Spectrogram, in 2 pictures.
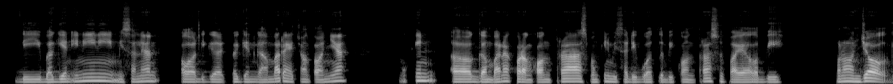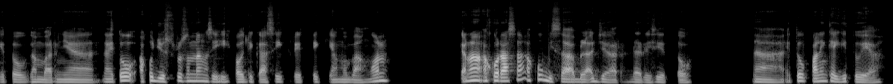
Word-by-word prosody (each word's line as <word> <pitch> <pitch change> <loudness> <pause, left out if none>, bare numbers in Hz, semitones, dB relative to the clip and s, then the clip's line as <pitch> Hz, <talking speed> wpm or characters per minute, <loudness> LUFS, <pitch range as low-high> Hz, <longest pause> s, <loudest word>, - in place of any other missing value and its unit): di 115 0 -3
bagian 115 +3 -1
ini 160 +4 +1
nih," 165 -2 +2
misalnya 130 +5 -2 0.2
kalau 120 0 +2
di 115 - -8
ga 115 -1 -1
bagian 120 -1 -4
gambar 120 +6 0
ya 125 - 0
contohnya 120 +8 +1 0.6
mungkin, 175 0 -1 0.2
eee, 120 0 +5
gambarnya 120 +4 +2
kurang 115 -4 +5
kontras 135 +5 +4
mungkin 120 +4 -3
bisa 110 -1 -5
dibuat 110 0 -2
lebih 110 +1 -5
kontras 125 +6 -2
supaya 110 -2 +2
lebih 115 0 -4 0.6
menonjol 140 -2 +5
gitu 115 -1 -4
gambarnya. 110 -2 -3
Nah, 125 - -2
itu 180 +1 +4
aku 180 - 0
justru 140 +4 -1
senang 155 -1 +1
sih 120 - -1 0.2
kalau 115 - +2
dikasih 115 0 -3
kritik 115 +1 -7
yang 110 - -3
membangun 110 - -1 0.8
karena - - +8
aku 180 - +5
rasa 160 +7 +6
aku 220 +3 0
bisa 145 -8 +2
belajar 115 -3 -2
dari 105 -2 -5
situ. 100 -2 -5 0.7
Nah, 110 -2 -2
itu 160 - 0
paling 140 0 +3
kayak 135 -5 0
gitu 115 - -3
ya. 100 +2 -3
120 Hz, 175 wpm, -25 LUFS, 110-140 Hz, 0.8 s, karena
